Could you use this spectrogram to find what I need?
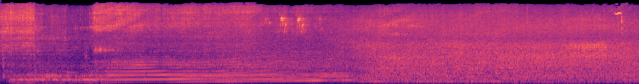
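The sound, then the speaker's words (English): A Volvo car engine hums, its pitch sinking steadily as the car slows, then settles into a rough, steady rumble as it parks outside a large modern office block. No one speaks. “Jerry parks the car outside a large modern office block.”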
